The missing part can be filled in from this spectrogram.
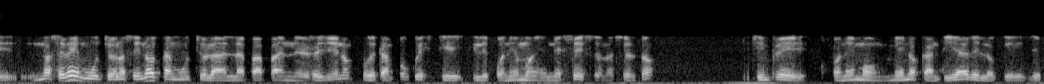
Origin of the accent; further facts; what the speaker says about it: Tucumán, Argentina; moved away; No, nosotros somos de Tucumán. Bien. Somos nacidos, criados en Tucumán. Por estas cosas de trabajo y de la vida, en el año 98, febrero del 98, llegamos acá a La Pampa.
